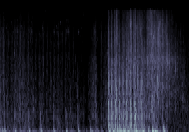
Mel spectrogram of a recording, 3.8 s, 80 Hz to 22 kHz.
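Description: An MP5 submachine gun fires in the Roblox shooter Frontlines: scattered single shots and short bursts early on, then a loud, dense sustained burst of rapid automatic fire.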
